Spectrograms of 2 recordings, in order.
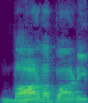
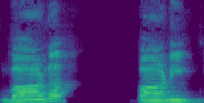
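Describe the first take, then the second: First: The two words run together without a break. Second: The two words are said with a break between. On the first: "சேர்ந்து வரணும்" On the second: "தனித்தனியா எடுத்துக்கிறோம்"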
